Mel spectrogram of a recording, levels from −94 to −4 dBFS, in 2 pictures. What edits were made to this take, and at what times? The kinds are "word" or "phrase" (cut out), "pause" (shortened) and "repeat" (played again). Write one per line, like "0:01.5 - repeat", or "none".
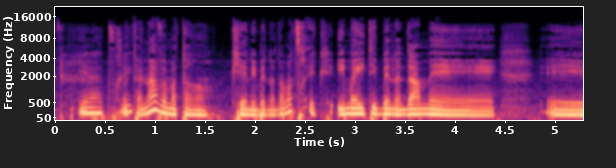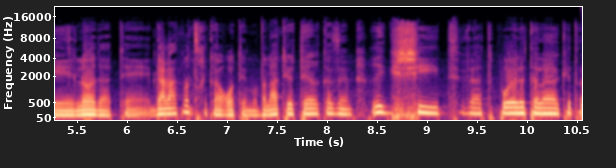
none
